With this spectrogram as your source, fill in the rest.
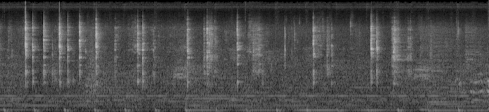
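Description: A spoon stirring cornflour into chicken stock in a pot, scraping and clinking against the metal in irregular strokes, close and fairly loud with no talk.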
